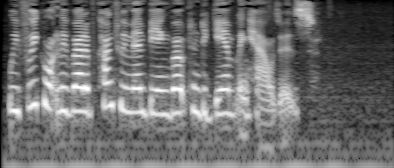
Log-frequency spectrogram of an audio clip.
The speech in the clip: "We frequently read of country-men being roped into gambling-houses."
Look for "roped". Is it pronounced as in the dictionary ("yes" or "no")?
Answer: no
